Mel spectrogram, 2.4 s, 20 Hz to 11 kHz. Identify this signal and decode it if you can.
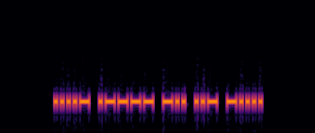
Morse code, heard as a keyed tone, about 51 wpm, 700 Hz. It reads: 41DU6
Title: Five Challenging Letter-Number Combinations 50wpm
